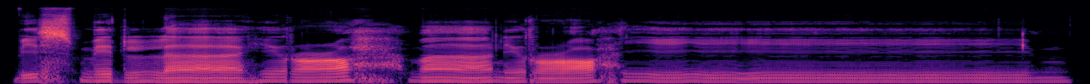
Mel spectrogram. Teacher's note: rnya berharakat fathah maka harus dibaca tebal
